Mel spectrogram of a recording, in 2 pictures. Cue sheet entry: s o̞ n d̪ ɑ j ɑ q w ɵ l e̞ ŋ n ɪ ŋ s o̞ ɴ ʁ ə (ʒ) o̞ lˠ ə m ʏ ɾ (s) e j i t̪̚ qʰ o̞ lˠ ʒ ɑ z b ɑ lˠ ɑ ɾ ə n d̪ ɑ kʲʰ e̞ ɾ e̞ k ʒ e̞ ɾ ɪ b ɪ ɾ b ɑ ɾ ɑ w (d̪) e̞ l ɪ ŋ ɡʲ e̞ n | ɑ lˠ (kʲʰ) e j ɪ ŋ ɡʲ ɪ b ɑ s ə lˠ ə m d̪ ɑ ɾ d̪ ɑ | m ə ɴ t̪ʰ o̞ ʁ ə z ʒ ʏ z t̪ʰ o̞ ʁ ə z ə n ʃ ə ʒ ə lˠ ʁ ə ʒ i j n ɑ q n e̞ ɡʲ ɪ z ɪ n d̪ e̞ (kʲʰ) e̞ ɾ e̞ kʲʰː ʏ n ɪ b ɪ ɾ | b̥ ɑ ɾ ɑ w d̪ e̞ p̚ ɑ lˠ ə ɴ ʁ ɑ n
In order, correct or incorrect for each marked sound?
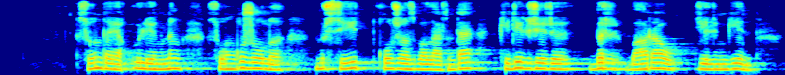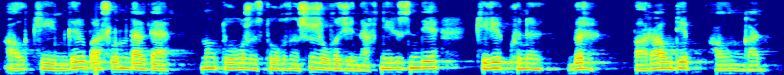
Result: correct, correct, correct, correct, correct

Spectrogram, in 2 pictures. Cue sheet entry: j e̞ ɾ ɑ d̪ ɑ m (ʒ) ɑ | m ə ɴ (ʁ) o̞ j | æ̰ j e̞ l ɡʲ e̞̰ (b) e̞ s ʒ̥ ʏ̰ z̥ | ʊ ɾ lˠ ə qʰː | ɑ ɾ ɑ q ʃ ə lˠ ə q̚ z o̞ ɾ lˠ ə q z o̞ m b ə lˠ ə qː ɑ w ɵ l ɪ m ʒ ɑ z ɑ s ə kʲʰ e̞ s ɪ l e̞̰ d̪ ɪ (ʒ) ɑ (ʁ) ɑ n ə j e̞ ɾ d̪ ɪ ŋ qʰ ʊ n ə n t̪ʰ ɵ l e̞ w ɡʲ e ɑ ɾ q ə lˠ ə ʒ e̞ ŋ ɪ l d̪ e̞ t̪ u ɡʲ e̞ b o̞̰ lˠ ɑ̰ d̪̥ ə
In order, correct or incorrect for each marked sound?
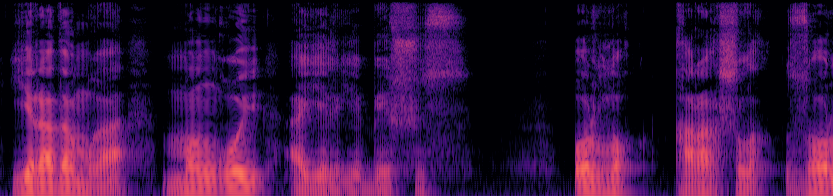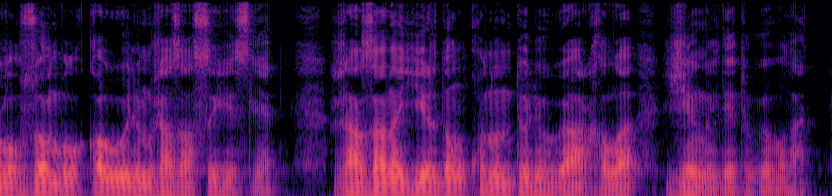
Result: incorrect: ʁ, correct, correct, correct, incorrect: z

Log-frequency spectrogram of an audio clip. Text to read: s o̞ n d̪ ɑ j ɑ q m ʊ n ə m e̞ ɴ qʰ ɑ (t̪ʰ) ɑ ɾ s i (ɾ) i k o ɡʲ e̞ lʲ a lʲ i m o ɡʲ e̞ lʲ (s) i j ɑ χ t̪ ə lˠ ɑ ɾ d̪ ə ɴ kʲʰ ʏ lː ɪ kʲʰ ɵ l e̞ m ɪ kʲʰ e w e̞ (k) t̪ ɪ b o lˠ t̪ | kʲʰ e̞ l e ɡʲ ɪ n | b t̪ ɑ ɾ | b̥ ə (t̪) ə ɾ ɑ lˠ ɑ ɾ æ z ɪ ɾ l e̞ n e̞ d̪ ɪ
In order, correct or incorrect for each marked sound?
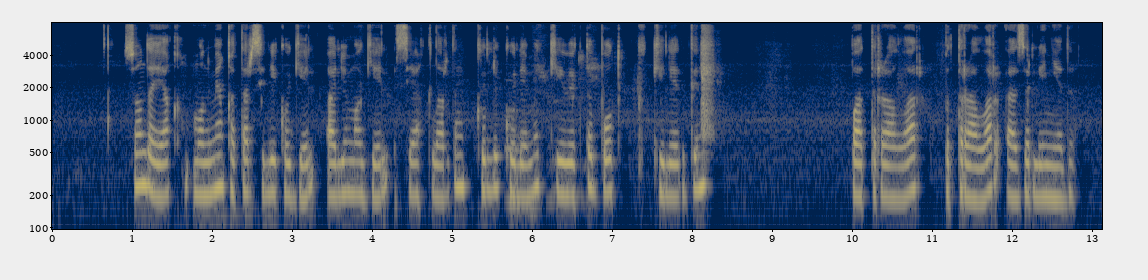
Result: incorrect: t̪, incorrect: l, correct, correct, correct

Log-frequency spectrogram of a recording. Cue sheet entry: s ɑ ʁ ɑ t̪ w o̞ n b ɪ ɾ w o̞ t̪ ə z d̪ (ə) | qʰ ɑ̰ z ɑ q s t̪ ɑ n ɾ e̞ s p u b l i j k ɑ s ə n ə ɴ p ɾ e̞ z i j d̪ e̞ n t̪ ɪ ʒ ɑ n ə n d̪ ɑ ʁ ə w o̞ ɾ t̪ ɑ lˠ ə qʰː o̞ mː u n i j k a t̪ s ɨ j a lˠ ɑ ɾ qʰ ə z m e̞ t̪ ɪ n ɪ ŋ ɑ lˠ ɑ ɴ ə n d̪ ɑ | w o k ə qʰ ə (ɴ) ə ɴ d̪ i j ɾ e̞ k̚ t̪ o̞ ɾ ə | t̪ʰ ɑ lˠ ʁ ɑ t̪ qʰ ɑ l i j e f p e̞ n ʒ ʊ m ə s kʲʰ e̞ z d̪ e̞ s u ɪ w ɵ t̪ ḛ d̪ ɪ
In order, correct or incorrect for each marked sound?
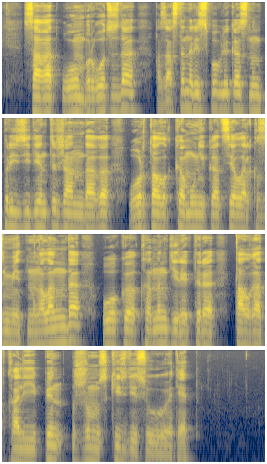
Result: incorrect: ɑ, incorrect: n

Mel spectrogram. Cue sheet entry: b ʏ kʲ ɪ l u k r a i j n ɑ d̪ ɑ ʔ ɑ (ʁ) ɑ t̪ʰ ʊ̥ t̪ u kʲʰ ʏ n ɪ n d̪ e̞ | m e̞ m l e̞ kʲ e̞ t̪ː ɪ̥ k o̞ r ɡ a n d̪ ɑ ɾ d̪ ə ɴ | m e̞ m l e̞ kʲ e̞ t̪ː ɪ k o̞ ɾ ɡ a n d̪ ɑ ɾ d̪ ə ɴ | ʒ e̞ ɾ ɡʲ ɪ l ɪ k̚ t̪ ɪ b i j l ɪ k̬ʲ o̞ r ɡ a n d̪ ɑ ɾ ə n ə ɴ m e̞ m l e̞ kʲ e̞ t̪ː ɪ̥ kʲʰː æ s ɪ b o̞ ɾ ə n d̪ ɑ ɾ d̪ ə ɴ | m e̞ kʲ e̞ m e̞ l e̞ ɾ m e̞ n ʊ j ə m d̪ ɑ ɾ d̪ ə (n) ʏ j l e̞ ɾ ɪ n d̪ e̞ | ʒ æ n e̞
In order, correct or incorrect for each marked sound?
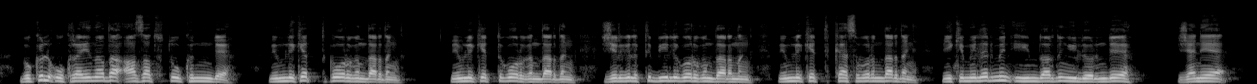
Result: incorrect: z, incorrect: ɴ

